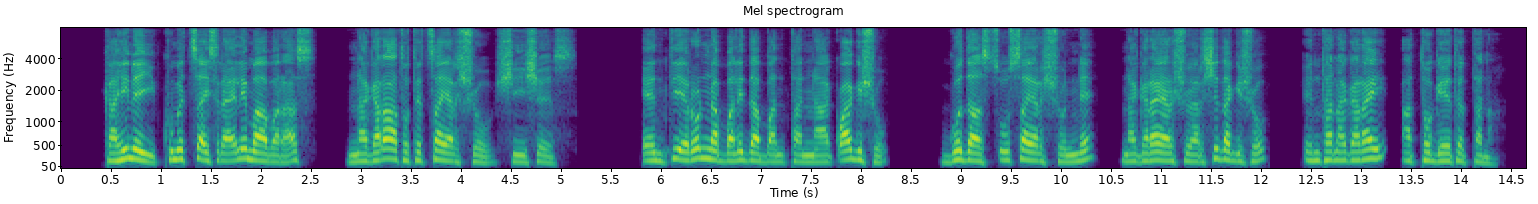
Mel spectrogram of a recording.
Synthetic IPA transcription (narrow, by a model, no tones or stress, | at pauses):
kɐhɪnɛjkʊmɛt͡sːɐɪsɾaːelɛmaːbɐɾas | nɐɡɐɾɐːt̪ɔt̪ɛt͡sːɐjɐɾʃɔʃiːʃe̞ːs | ʔɛnt̪ːɪɛɾɔnːɐbɐlɪd̪ɐbɐnt̪ːɐnːaːkʼʊwaːɡɪʃɔ | ɡɔd̪aːst͡sʼuːsːɐjɐɾʃɔnːɛ | nɐɡɐɾɐjɐɾʃɔjɐɾʃɪd̪ɐɡɪʃɔ | ʔɪnt̪ːɐnɐɡɐɾɐjɐt̪ːɔɡe̞ːt̪ɛt̪ːɐnɐ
